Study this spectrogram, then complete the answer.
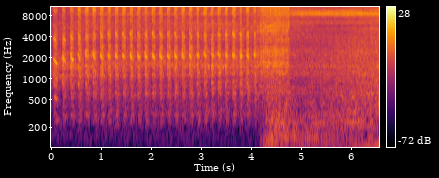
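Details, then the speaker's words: Manual sedan started in neutral with the clutch pushed in: even cranking at about three turns a second for four seconds, then it catches cleanly and settles into a steady idle. A normal start. "Okay, so you guys see it does turn on. I told you it runs."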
